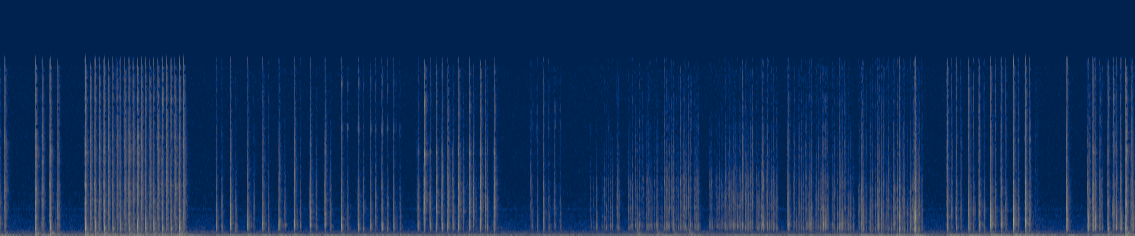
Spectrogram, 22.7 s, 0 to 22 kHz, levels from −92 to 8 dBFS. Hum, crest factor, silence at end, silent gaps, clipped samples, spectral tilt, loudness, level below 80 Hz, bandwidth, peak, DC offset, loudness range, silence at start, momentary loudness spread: none; 36 dB; 0 s; none; under 0.1%; -2 dB/octave; -42 LUFS; -50 dBFS; 17 kHz; -6 dBFS; under 0.1%; 13 LU; 0 s; 19 LU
